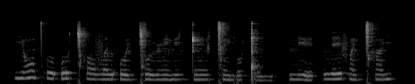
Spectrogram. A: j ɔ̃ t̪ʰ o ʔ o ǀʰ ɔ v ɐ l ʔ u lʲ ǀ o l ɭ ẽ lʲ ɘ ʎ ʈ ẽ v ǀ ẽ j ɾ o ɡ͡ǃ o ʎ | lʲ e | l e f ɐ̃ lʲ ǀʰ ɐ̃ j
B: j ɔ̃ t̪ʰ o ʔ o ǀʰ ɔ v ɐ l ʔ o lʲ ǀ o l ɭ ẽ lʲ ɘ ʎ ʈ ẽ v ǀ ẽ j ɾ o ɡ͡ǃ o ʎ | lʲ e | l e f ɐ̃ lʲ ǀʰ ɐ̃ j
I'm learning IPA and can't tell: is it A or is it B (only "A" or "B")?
B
